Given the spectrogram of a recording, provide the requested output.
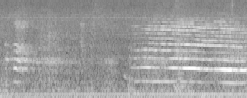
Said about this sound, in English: We love the sound of a little baby crying. That's the sound of life.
